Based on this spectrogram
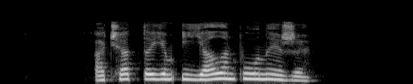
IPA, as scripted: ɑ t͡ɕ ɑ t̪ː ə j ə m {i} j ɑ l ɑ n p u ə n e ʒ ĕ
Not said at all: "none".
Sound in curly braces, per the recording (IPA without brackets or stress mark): i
